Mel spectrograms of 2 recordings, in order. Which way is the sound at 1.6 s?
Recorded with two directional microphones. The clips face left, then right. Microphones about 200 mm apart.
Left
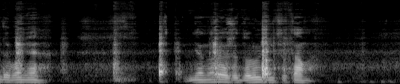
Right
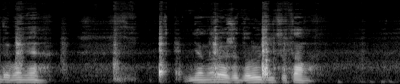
30° right (ahead or behind).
